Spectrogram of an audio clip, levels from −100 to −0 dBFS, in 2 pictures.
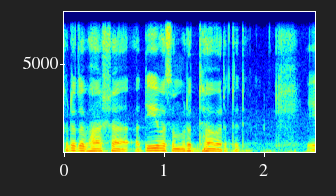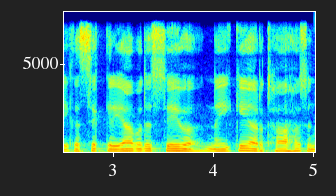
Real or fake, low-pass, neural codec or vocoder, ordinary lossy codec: real; 7.2 kHz; none; none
